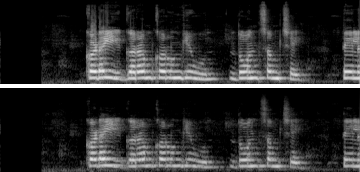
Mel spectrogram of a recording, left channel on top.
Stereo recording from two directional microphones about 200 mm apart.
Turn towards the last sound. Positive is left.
turn(degrees=55)  # may be behind; listen again after turning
